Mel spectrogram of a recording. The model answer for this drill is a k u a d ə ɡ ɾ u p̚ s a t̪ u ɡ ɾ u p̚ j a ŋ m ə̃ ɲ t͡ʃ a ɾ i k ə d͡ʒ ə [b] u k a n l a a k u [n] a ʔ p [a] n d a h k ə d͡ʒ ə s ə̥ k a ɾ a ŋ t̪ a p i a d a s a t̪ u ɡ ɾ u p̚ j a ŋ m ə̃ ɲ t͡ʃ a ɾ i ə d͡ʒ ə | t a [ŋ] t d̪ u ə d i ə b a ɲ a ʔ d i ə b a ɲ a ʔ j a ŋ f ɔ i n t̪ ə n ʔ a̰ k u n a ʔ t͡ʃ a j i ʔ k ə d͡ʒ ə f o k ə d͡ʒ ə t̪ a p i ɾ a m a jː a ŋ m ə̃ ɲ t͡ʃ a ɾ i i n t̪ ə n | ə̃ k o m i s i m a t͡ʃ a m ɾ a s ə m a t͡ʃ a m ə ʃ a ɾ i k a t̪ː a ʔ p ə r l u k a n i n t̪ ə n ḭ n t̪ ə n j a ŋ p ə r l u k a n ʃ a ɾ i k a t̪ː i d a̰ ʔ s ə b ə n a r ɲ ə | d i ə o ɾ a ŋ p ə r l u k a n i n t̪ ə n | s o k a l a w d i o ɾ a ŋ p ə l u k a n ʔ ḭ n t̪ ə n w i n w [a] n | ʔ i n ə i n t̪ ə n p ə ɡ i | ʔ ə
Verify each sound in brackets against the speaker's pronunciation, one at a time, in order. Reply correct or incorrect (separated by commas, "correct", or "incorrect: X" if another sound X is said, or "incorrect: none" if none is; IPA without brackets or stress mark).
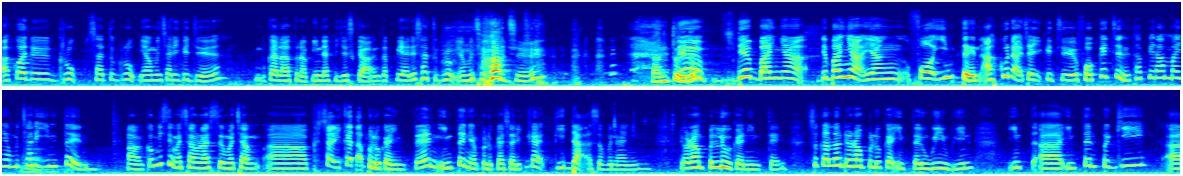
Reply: correct, correct, incorrect: i, incorrect: n, incorrect: i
